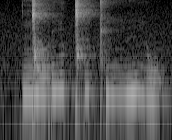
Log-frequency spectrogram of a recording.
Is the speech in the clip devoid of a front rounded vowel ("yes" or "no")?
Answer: yes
